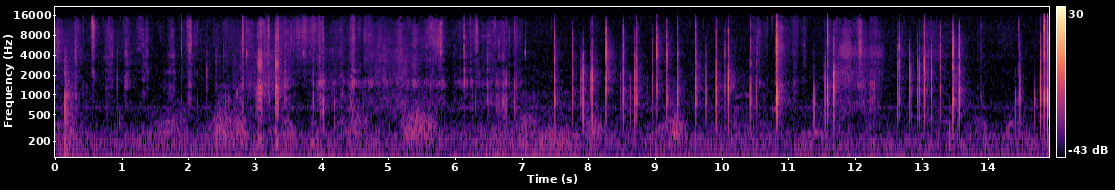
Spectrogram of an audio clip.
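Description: Long nails tap and scratch along the edges and glass of a solid glass-and-metal smartphone held horizontally. Many quick, dry clicks with bright tops and almost no ring stand out over a soft scratching rustle and a steady low rumble.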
